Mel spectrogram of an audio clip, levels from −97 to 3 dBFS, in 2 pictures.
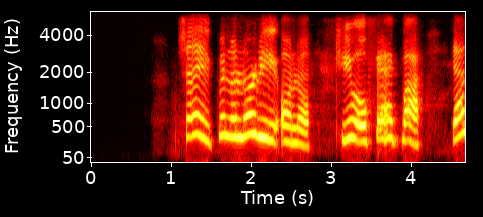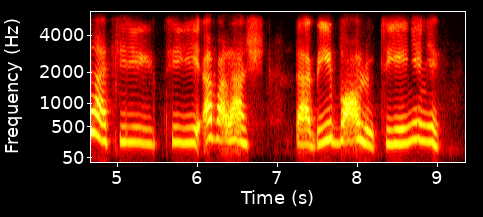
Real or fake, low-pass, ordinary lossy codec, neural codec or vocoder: fake; 5.4 kHz; Opus, 24 kbps; codec, 16 kHz, 0.8 kbps, ZipCodec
